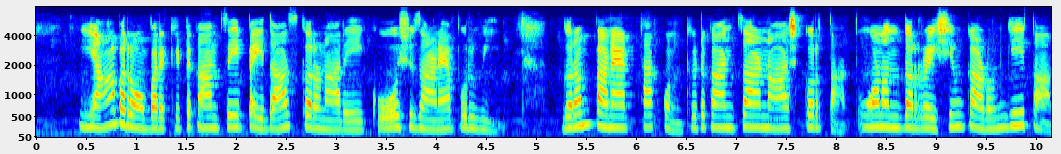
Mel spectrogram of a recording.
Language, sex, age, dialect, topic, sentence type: Marathi, female, 60-100, Standard Marathi, agriculture, statement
